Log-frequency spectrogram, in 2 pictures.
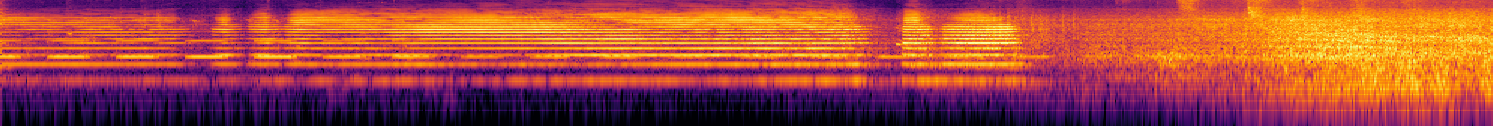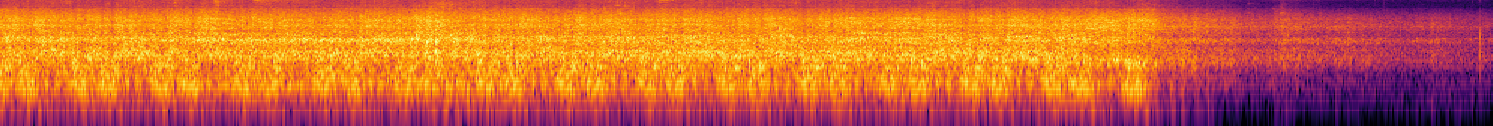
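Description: A train's horn sounds one long steady blast for about ten seconds as the locomotive approaches. Then passenger coaches pass close by with loud, rhythmic wheel clatter over the rail joints. The clatter cuts off suddenly as the last coach goes by, and the train fades into the distance.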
